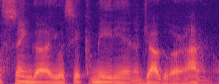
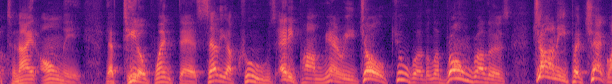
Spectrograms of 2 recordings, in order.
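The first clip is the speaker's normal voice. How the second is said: climbing higher name by name; excited billing; 7 semitones higher than usual. Retold or imitated. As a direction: read out an all-star bill, building excitement. Reads out a star-studded marquee bill.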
